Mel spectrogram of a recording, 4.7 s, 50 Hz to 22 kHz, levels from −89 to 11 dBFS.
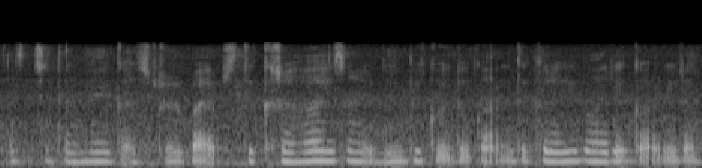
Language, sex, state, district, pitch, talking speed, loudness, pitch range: Hindi, female, Goa, North and South Goa, 225 Hz, 280 wpm, -29 LUFS, 220-235 Hz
